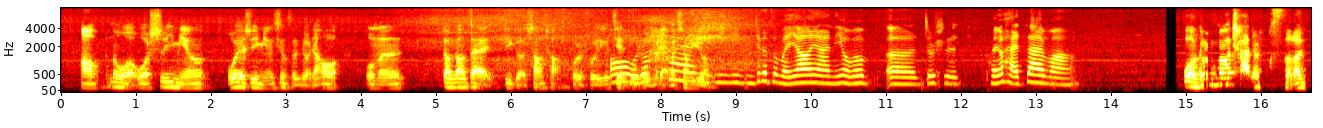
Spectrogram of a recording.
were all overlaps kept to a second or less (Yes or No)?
No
